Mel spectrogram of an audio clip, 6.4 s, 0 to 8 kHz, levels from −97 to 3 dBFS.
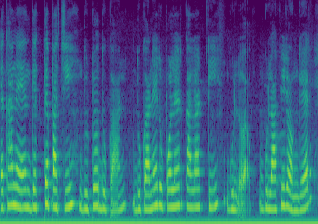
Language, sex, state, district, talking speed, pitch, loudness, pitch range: Bengali, female, Assam, Hailakandi, 105 wpm, 230 Hz, -17 LUFS, 220-250 Hz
